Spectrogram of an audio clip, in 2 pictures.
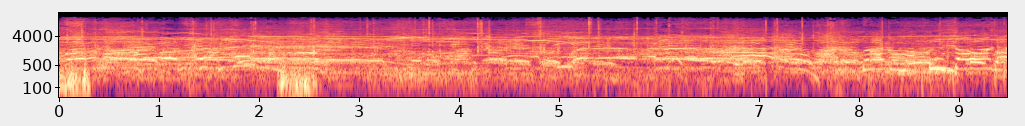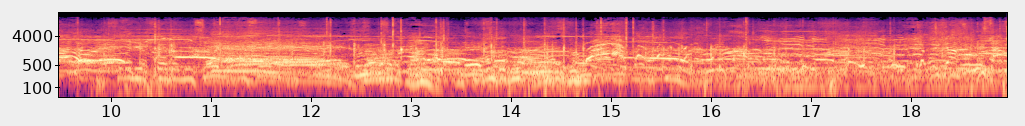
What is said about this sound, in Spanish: Excelente. Los gritos del triunfo. Las felicitaciones del triunfo. ¡Vamos, vamos, vamos!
